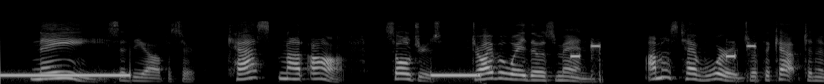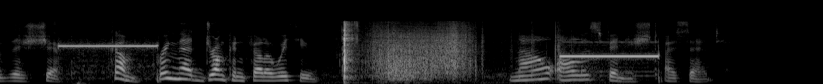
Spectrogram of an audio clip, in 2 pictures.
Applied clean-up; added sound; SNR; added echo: none; Telephone + Fire; -3 dB; none.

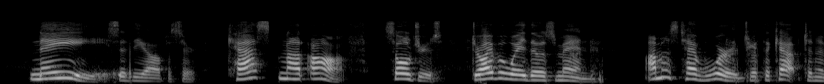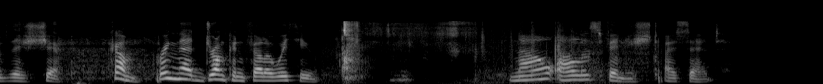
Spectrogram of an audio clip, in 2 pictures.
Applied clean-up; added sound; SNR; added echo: neural mask model Resemble Enhance denoiser.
